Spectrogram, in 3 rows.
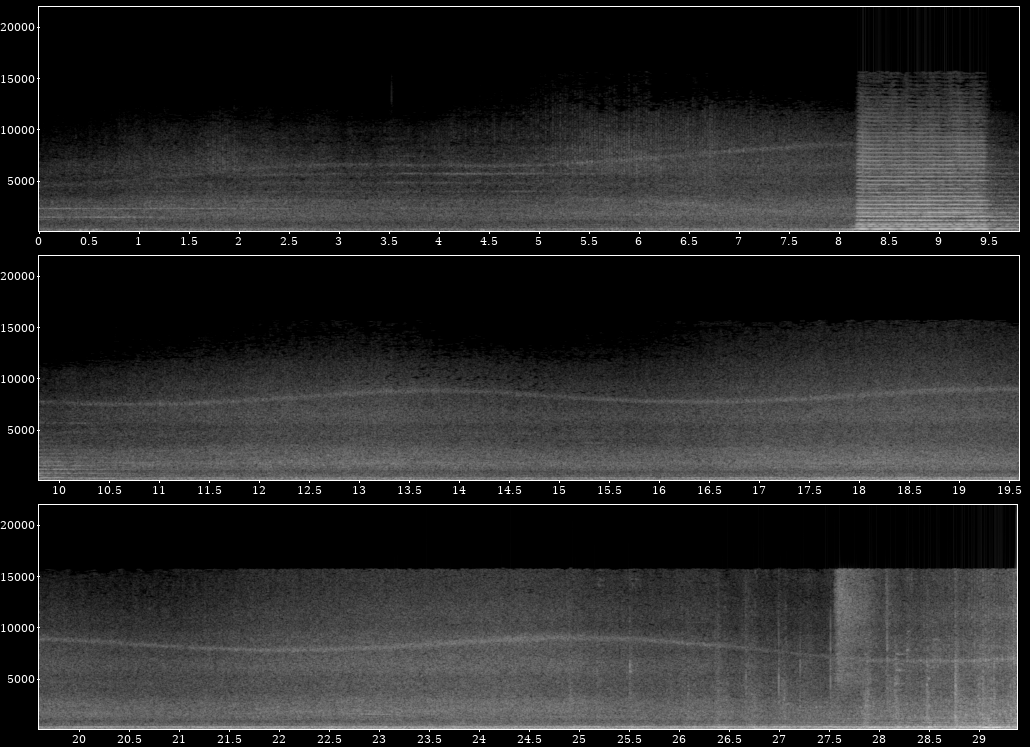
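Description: A diesel locomotive's horn sounds one blast of about a second and a half, roughly a third of the way in. After it, the engine of Alco diesel locomotive 866 rumbles, growing steadily louder as it approaches hauling its train, with wheel clatter as it draws alongside near the end.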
